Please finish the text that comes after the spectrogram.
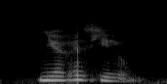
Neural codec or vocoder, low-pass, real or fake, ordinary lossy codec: codec, 24 kHz, 0.9 kbps, WavTokenizer, small release; 7.2 kHz; fake; Opus, 24 kbps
